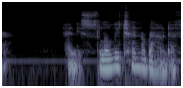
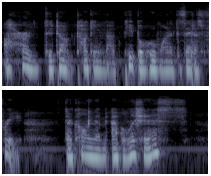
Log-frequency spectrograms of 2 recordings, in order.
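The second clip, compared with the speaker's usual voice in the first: usual speaking voice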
